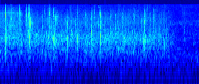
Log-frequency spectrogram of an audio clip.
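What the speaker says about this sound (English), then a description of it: "Let's give these exhibitors and their animals a big round of applause." Audience applause ringing out at the Grand International Red and White cattle show, a steady patter of many hands clapping throughout with no talk over it.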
